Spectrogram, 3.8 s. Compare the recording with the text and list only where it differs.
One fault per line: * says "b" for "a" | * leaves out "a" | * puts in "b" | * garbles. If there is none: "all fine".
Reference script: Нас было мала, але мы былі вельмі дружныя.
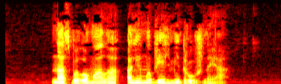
* leaves out "былі"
